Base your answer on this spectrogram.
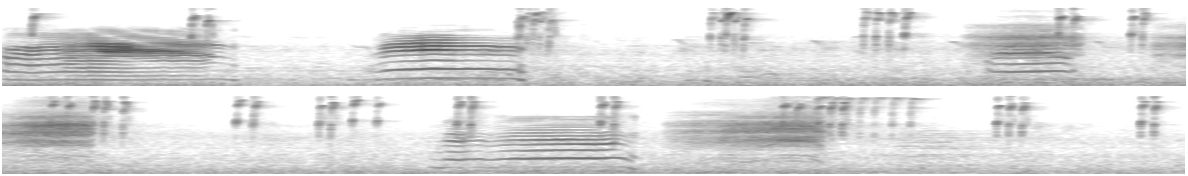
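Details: A cat found two kilometers from home meows repeatedly, about five drawn-out, harmonic, slightly wavering meows across twelve seconds, with sharp high clicking ticks between the calls.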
